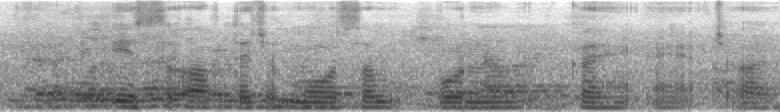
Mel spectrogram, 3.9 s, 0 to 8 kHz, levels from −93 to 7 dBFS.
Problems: constant background noise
